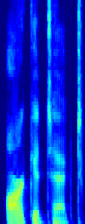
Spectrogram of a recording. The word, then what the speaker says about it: architect: Practice saying architect carefully as the ch sound sounds like a k in this word.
